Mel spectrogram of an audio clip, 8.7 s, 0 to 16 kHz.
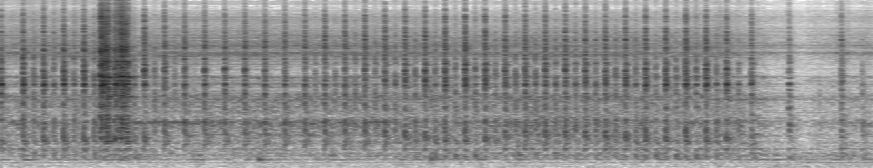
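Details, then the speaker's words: Laguna Pacifica pottery wheel bought used, after its 40-year-old fiberboard was replaced with plywood; the bearings may need fixing and the wheel head moves too much. Light scraping tick about 2.5 times a second, once per turn, as the splash pan rubs the wheel head. "definely got something impacting that splash pan I heard something"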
